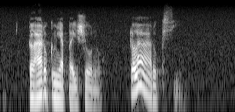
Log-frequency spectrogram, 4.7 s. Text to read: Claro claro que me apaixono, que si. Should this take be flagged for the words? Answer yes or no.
yes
